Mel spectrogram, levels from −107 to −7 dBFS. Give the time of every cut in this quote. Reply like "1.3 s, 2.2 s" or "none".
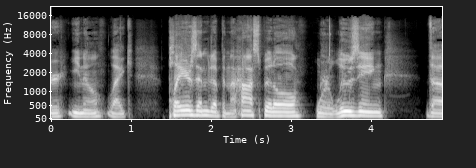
none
